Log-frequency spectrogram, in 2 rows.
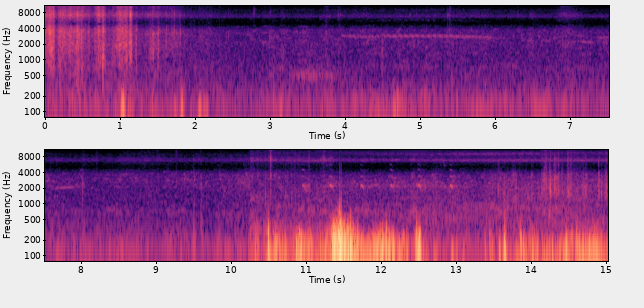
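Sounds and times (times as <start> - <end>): faint bird chirps: 2.5 - 13.5.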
